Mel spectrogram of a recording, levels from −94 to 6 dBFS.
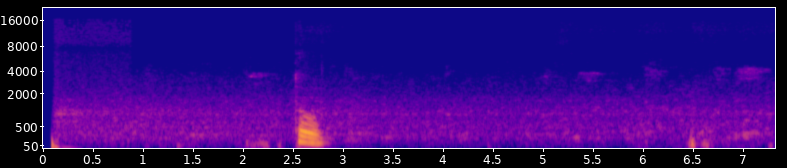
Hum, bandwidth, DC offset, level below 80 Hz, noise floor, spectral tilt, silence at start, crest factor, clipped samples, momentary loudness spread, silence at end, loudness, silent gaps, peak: none; 4.6 kHz; under 0.1%; -54 dBFS; -61 dBFS; -11 dB/octave; 0.1 s; 24 dB; under 0.1%; 31 LU; 0.8 s; -23 LUFS; none; -8 dBFS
